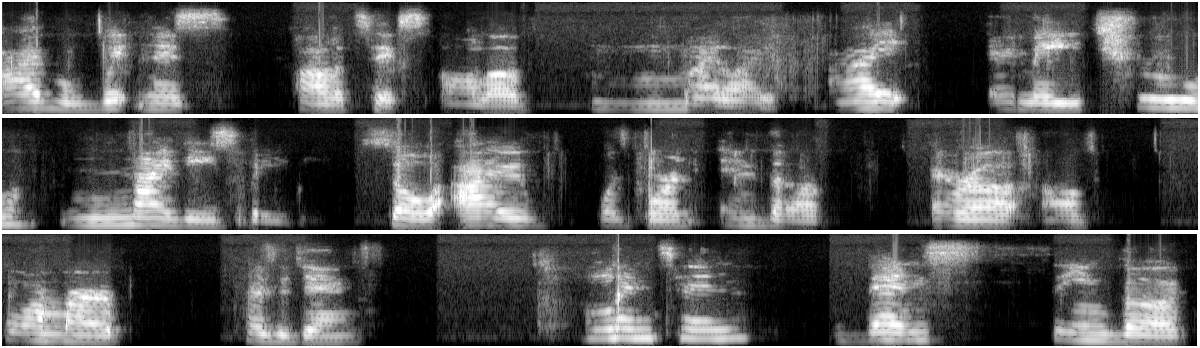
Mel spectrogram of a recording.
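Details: Adult woman with a self-reported speech impediment she calls a "quote unquote disability" and says listeners can hear; disfluent speech; speech impediment.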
